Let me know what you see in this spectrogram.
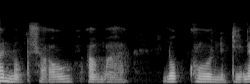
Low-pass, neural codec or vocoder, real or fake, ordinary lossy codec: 7.2 kHz; autoencoder, 22.05 kHz, a latent of 192 numbers a frame, VITS, trained on one speaker; fake; none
